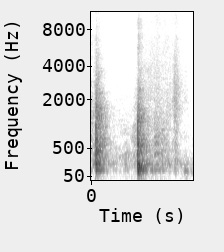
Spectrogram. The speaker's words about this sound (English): So I'm closing my door because I can hear myself in your microphone.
